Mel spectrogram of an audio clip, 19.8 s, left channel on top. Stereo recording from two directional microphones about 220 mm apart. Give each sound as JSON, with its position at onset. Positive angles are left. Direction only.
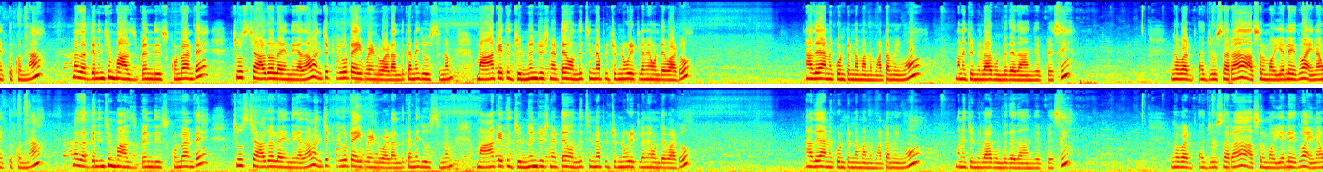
{"t": 0.0, "sound": "a woman's voice", "side_deg": 10}
{"t": 12.0, "sound": "a woman's voice", "side_deg": 15}
{"t": 17.6, "sound": "a woman's voice", "side_deg": 10}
